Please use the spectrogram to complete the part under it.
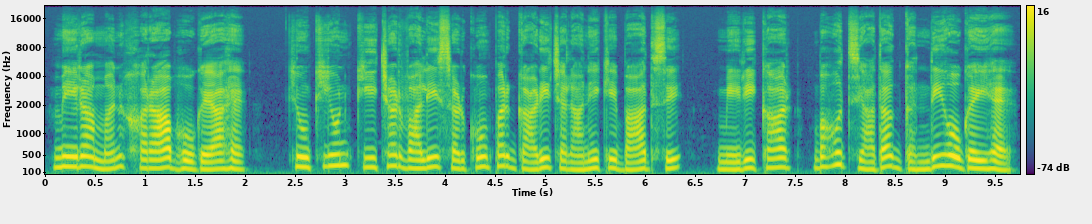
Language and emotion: Hindi, sad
